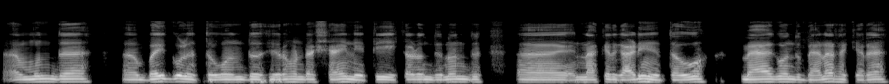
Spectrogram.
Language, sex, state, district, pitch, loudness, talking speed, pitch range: Kannada, male, Karnataka, Bijapur, 115 Hz, -17 LUFS, 150 wpm, 110-120 Hz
